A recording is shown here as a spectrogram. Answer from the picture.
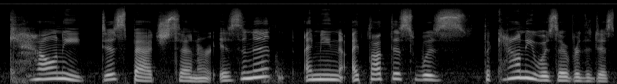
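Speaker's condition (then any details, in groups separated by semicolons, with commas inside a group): No condition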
